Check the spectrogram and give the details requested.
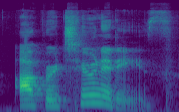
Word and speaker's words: opportunities: hear with this word it is the sound that belongs on the first syllable so listen when I say opportunities what sound am i making I'm making that low back vowel oo as in off what I usually hear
